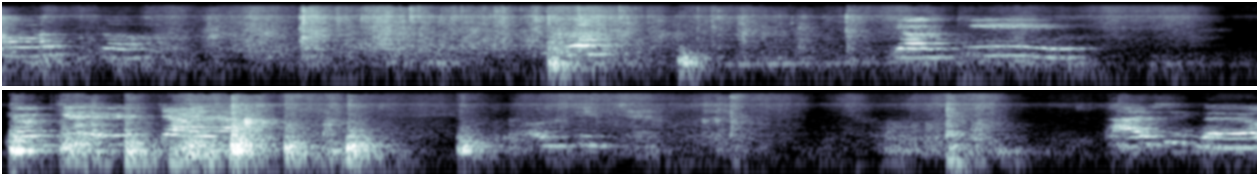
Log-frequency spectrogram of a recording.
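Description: A young child talking in short phrases, over rustling and light knocks of cardboard being handled and fitted together.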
